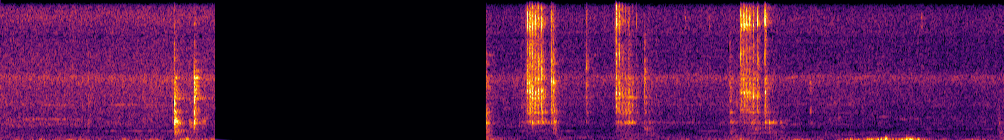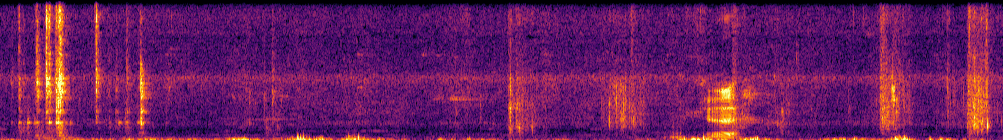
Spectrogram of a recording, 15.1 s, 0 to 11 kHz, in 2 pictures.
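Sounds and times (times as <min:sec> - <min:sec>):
metal parts clicking and clinking: 0:03.9 - 0:05.9, 0:07.5 - 0:08.7.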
